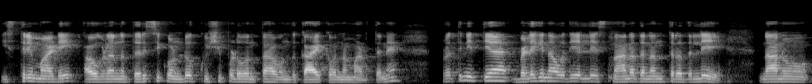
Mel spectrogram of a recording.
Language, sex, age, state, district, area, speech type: Kannada, male, 60+, Karnataka, Chitradurga, rural, spontaneous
